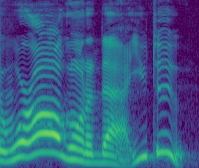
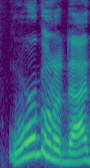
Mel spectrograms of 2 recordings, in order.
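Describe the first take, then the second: First: Louder, higher cry that everyone will die; mock panic, louder and higher; mock panicked cry. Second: Said in the usual way. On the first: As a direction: cry out in alarm, stressing all. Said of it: "They said". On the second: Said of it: "they weren't saying".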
